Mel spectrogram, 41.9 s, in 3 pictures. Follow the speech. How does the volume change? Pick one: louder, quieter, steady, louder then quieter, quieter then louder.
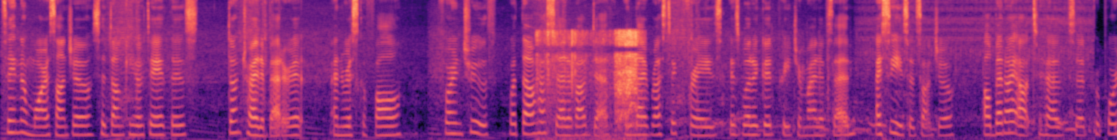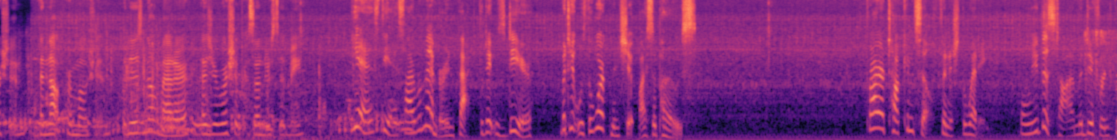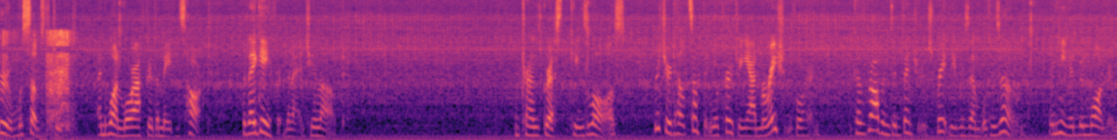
quieter.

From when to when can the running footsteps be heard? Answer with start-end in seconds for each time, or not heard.
not heard.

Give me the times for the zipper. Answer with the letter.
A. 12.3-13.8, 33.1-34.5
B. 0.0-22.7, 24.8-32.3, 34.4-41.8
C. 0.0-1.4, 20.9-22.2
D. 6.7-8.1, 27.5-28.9
D.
